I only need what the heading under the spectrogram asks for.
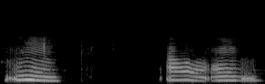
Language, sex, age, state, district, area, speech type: Kannada, female, 60+, Karnataka, Kolar, rural, conversation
